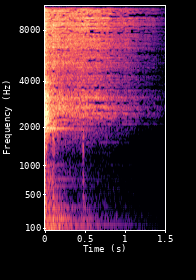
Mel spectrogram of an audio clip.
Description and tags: Mono samples of a small children's drum set recorded with 3 different "sticks". One is plastic with a blue rubber tip that came with a drum machine. One is a heavy green plastic stick from a previous toy drum. The third stick used is a thinner brown plastic one.
Drum consists of a bass drum (recorded using the kick pedal and the other 3 sticks), 2 different sized "tom" drums, and a cheesy cymbal that uses rattling rivets for an interesting effect.
Recorded with Olympus digital unit, inside and outside of each drum with various but minimal EQ and volume processing to make them usable. File names indicate the drum and stick used in each sample.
